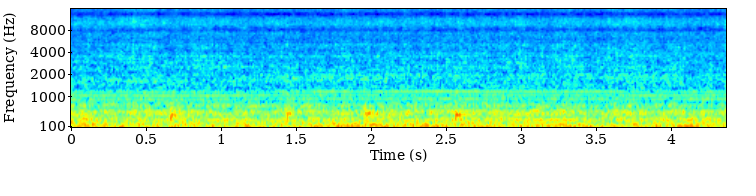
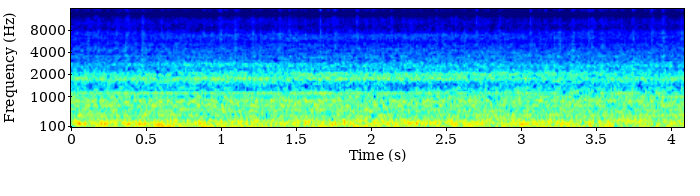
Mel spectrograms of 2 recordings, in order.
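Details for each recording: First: Heil ICP gas furnace, no-heat call, badly installed: draft inducer blower hums steadily with soft wet churning underneath; inducer housing full of water with no drain. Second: Heil ICP gas furnace, after water had filled the undrained draft inducer housing: smooth, even low hum and whir with no gurgle or rattle; inducer now quiet, normal.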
